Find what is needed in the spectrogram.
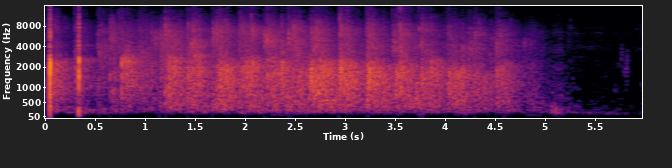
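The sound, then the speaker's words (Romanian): Audience applause during a talk, opening with a sharp single clap before brisk, even clapping builds and holds steady, then thins and fades out around five seconds, leaving silence. “poate să o aplaudăm”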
